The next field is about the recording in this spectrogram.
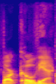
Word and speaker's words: Bartkowiak: Andrzej Bartkowiak.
